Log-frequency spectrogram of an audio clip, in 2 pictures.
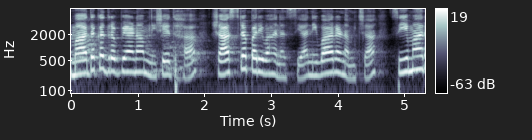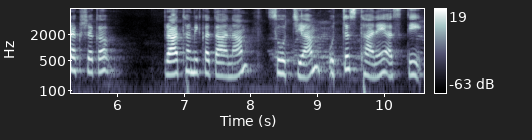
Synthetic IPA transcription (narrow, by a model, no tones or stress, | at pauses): maːd̪ɐkɐd̪ɾɐʋjaːɳaːmniʃeːd̪ʱɐɦɐʃaːst̪ɾɐpɐɾiʋɐɦɐnɐsjɐniʋaːɾɐɳɐmt͡ʃɐsiːmaːɾɐkʂɐkɐ | pɾaːt̪ʰɐmikɐt̪aːnaːmsuːt͡ʃjaːmut͡ʃʃɐst̪ʰaːneːɐst̪i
